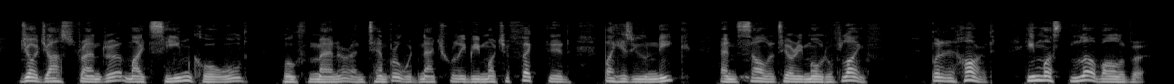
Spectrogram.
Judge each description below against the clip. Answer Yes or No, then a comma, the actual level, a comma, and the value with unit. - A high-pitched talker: No, low, 130 Hz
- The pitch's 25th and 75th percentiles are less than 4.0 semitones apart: No, average, 4.3 semitones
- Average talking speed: Yes, average, 150 wpm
